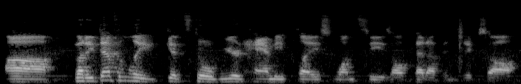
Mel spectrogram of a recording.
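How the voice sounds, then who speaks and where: A man's voice: mid-range voice, fairly even intonation, moderate pace, sharp tone, a little hiss or hum, poor audio. A man co-hosting a casual film podcast, rambling and joking with lots of fillers and restarts. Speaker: podcast co-host.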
